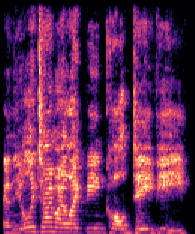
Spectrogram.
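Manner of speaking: ordinary talk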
